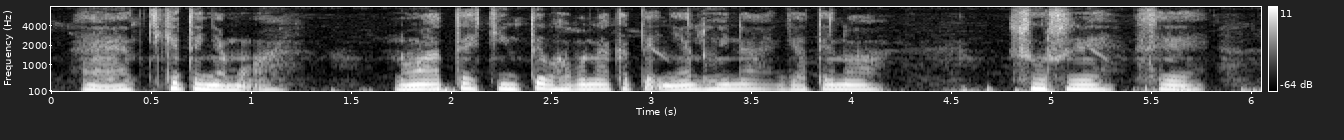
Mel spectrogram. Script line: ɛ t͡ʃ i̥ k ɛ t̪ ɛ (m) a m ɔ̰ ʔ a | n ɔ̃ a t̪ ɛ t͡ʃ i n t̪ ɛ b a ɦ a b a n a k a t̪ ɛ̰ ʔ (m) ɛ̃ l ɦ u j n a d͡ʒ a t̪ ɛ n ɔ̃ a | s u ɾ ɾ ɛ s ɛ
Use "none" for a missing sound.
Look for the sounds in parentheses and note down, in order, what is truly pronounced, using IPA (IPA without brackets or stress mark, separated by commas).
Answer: ɲ, ɲ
